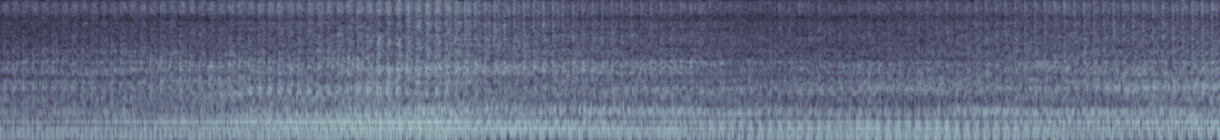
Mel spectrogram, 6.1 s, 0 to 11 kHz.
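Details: Sykes GP80 water pump, Lister TR1 single-cylinder diesel, cheap auction buy, first run: steady even thump with plenty of clatter, something rattling on the floor, holding speed without misses; normal idle, charging at 14 V.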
